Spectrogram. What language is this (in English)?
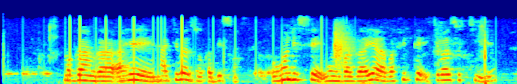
Kinyarwanda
